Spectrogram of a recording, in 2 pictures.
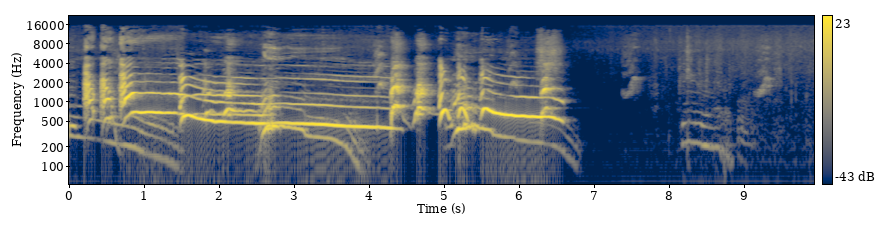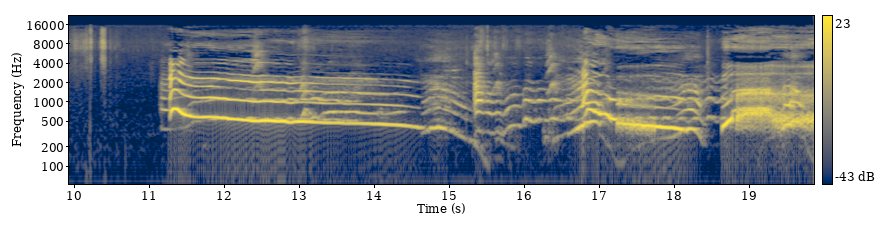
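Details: Two pet dogs, Annie, a little black Yorkie poodle, and Silly, a Basset Hound, howling together: long sliding harmonic howls falling in pitch, broken by short yips, a quiet pause midway, then another drawn-out descending howl.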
